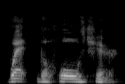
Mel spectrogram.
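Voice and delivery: usual speaking voice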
